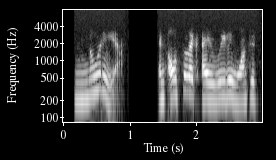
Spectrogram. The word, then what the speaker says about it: Nuria: In English or Spanish, we pronounce it as Nuria.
